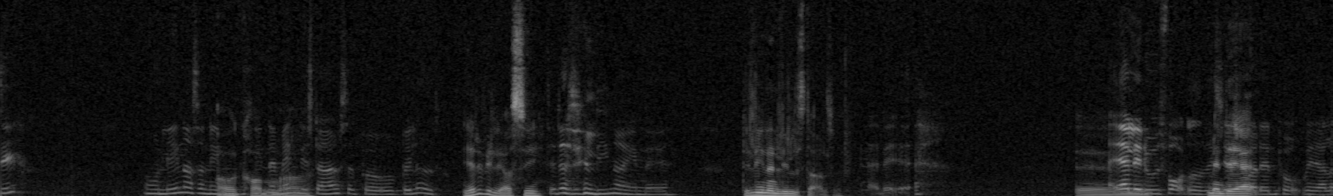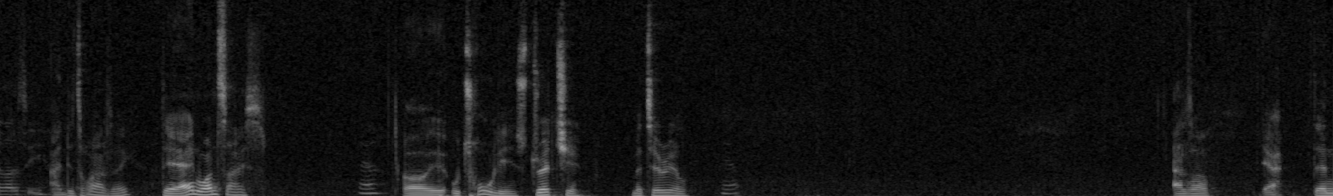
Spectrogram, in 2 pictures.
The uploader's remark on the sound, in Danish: Lyden kunne godt være bedre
